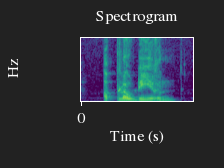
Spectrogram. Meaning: to applaud
- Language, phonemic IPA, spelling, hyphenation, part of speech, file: Dutch, /ɑplɑu̯ˈdeːrə(n)/, applauderen, ap‧plau‧de‧ren, verb, Nl-applauderen.ogg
